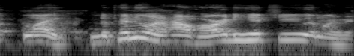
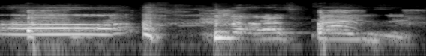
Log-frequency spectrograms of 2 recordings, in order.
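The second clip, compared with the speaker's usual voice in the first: laughing; 10 semitones higher, 7 dB louder, much slower than usual. Real, not acted. Laughing reaction to chop talk.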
